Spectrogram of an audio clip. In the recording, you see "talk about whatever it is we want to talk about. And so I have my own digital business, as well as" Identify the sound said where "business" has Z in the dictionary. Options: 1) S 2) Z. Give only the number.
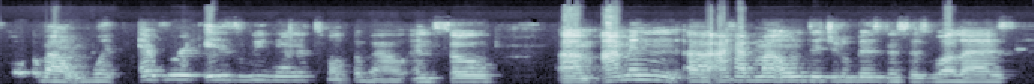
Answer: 2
